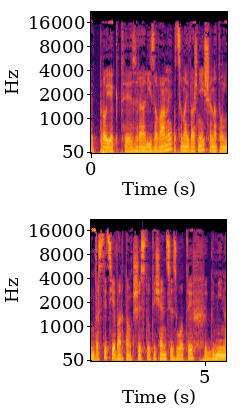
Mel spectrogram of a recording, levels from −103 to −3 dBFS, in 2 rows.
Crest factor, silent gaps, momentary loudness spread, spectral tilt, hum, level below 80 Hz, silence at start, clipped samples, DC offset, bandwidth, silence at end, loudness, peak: 18 dB; none; 7 LU; -4 dB/octave; none; -32 dBFS; 0 s; under 0.1%; under 0.1%; 17 kHz; 0 s; -17 LUFS; 0 dBFS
